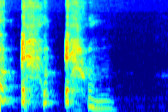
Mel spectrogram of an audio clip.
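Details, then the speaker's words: An adult woman coughing during a livestream: two or three short, forceful coughs, each with a brief voiced ending, in a quiet room; an ordinary cough. "I didn't mean to make you guys let you hear that cough. I so sorry. So unprofessional. I apologize. That's the reason why I said hold on because I had to cough."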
